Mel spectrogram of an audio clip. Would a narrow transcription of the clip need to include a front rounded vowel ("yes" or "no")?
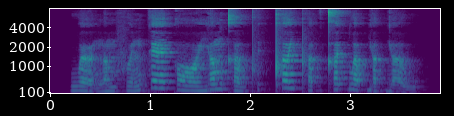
yes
